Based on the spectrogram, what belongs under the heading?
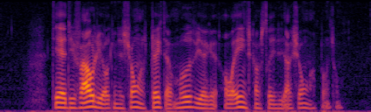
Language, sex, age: Danish, male, 22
